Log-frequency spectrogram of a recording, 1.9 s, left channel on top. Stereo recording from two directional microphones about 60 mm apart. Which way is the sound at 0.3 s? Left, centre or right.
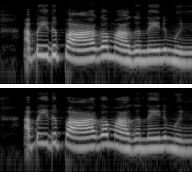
Left.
